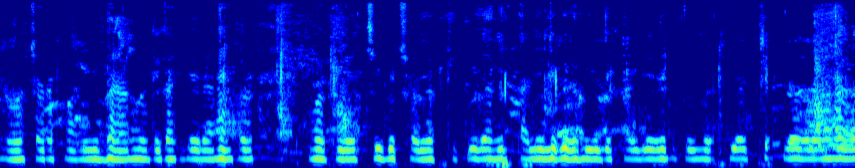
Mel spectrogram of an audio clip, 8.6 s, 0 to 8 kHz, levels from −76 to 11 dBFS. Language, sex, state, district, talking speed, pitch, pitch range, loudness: Hindi, male, Chhattisgarh, Bilaspur, 65 wpm, 165 Hz, 165-170 Hz, -35 LUFS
